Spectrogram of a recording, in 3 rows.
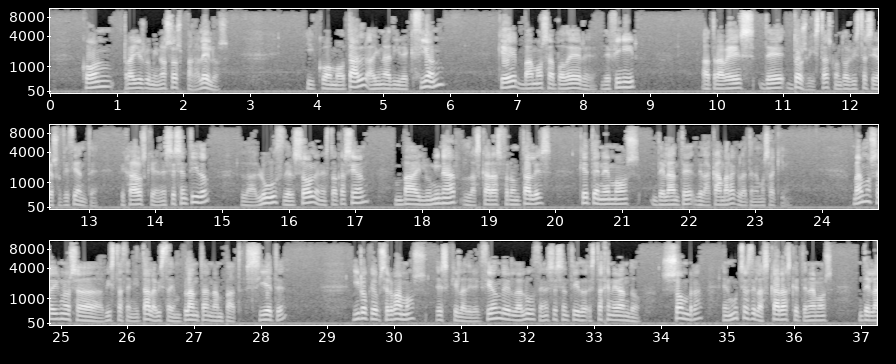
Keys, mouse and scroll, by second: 22.6-25.7 right drag, 27.8 KP_7.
